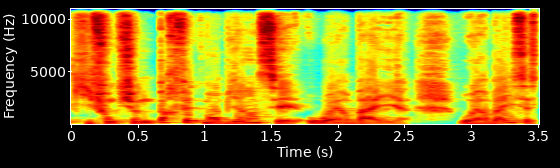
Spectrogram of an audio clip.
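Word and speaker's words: Whereby: moins connue mais qui fonctionne parfaitement bien c'est webyy Weby ça s'écrit W h e r e by y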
